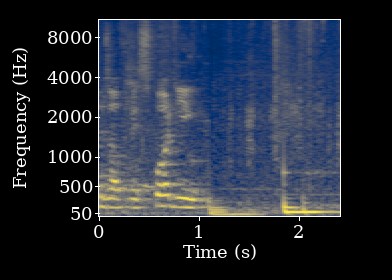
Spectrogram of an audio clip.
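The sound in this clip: A trained tracking dog, used to follow poachers, pants and whimpers in short breathy bursts over a low rumble, while a person's voice can be heard.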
